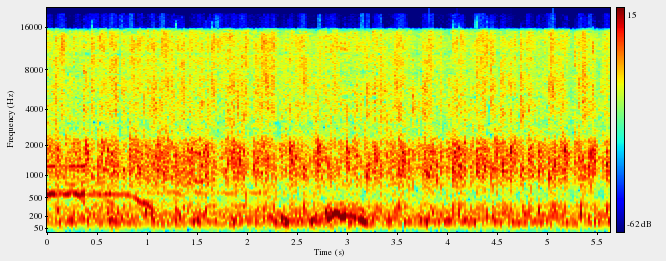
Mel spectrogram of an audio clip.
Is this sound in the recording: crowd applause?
yes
